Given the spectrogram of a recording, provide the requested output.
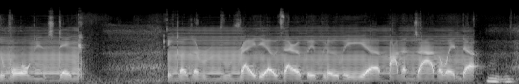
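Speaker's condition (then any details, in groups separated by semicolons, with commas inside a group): Laryngeal cancer with laryngectomy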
